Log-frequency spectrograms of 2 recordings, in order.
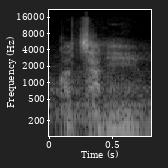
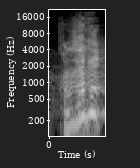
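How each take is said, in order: First: Soft, tender calling of the title; gentle call. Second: Loud, high, jabbing shout of 권사님; sharp call. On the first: Pastor shows the congregation how to call gently. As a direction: call her kindly, almost a whisper. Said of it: "얼마나 부드러워요". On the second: Pastor shows the prickly way to call someone. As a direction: bark the title like a rebuke. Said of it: "그러면 이거 뭐 잘못한 거야?". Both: Shown as a demonstration.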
